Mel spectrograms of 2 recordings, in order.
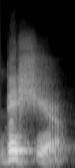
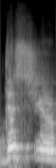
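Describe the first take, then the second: First: The s in 'this' links into a sh sound. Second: The s in 'this' stays a plain s sound. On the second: "there's S sound here"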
